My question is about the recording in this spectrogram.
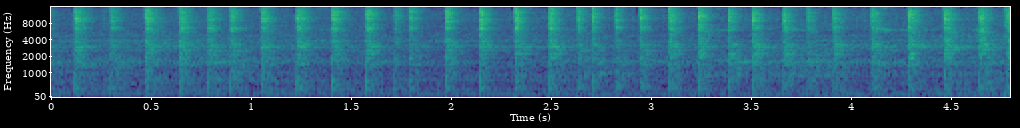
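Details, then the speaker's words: XL Super moped after engine rebuild with new crank, clutch kit and bearings: steady even idle putter, no knock or tapping; earlier noise gone, confirming the crank was the cause. "முன்ன இருந்த sound கொஞ்சம் கூட இல்ல"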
